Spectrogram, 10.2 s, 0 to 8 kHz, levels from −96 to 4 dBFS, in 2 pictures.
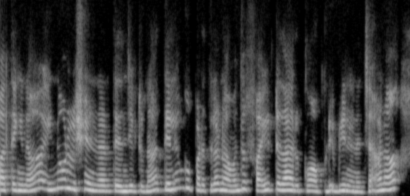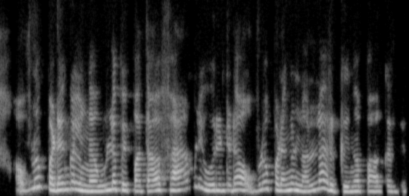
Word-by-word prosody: பார்த்தீங்கன்னா, 250 Hz, -2 st, +2 dB, 0.2 s
இன்னொரு 335 Hz, +4 st, +1 dB
விஷயம் 280 Hz, -2 st, +2 dB
என்னன்னு 220 Hz, 0 st, -1 dB
தெரிஞ்சுகிட்டன்னா, 210 Hz, +1 st, +1 dB, 0.2 s
தெலுங்கு 335 Hz, +6 st, 0 dB
படத்தில 250 Hz, +2 st, -1 dB
நான் 225 Hz, -2 st, +2 dB
வந்து 285 Hz, +5 st, 0 dB
ஃபைட் 250 Hz, +3 st, 0 dB
தான் 250 Hz, -1 st, +6 dB
இருக்கும் 225 Hz, -1 st, 0 dB
அப்பிடி, 210 Hz, +1 st, -3 dB
இப்படின்னு 225 Hz, -2 st, +1 dB
நினைச்சேன். 215 Hz, +4 st, -2 dB
ஆனா, 260 Hz, +2 st, +4 dB, 0.5 s
அவ்ளோ 335 Hz, +10 st, -2 dB
படங்கள்ங்க. 255 Hz, -4 st, +3 dB
உள்ள 260 Hz, +3 st, +2 dB
போய் 245 Hz, -2 st, -2 dB
பார்த்தா, 215 Hz, 0 st, -2 dB, 0.2 s
ஃபேமிலி 305 Hz, +8 st, -2 dB
ஓரியன்டடா 240 Hz, +2 st, -1 dB
அவ்ளோ 265 Hz, +8 st, -5 dB
படங்கள் 245 Hz, -2 st, +2 dB
நல்லா 260 Hz, +10 st, -1 dB
இருக்குங்க. 210 Hz, -2 st, -1 dB
பார்க்கறதுக்கு. 205 Hz, 0 st, -6 dB
240 Hz, 165 wpm, -23 LUFS, 220-265 Hz, 0.5 s, தான்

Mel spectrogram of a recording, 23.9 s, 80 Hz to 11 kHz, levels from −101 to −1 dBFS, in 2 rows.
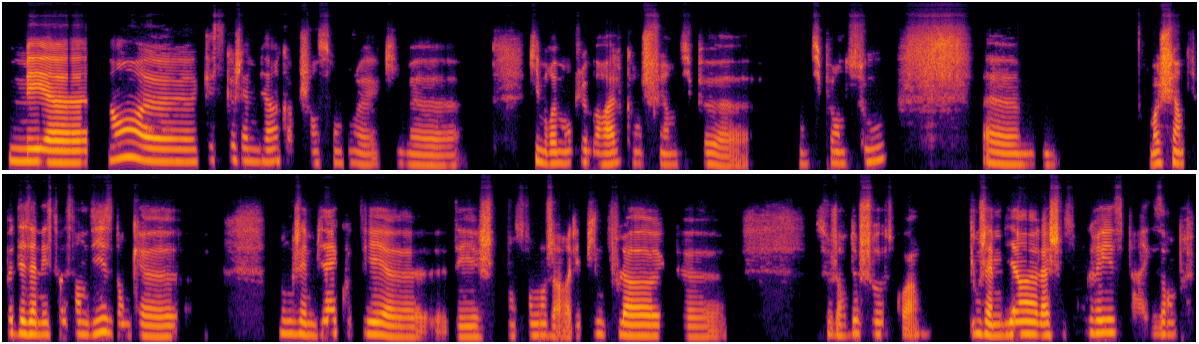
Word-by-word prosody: Mais 200 Hz, -1 st, +6 dB
heu, 185 Hz, 0 st, +7 dB, 0.3 s
non, 250 Hz, +3 st, +3 dB
heu, 200 Hz, -1 st, +2 dB
qu'est-ce 220 Hz, -1 st, -10 dB
que 230 Hz, -, -8 dB
j'aime 210 Hz, -2 st, -1 dB
bien 195 Hz, +1 st, -3 dB
comme -, -, -11 dB
chanson, 180 Hz, 0 st, -5 dB, 0.2 s
heu, 160 Hz, -1 st, -7 dB
qui 175 Hz, -, -6 dB
me 150 Hz, -2 st, -6 dB, 0.8 s
qui 205 Hz, -, -1 dB
me 185 Hz, -, -4 dB
remonte 175 Hz, +2 st, -4 dB
le 190 Hz, -, -5 dB
moral 165 Hz, +1 st, 0 dB
quand 175 Hz, -, -11 dB
je -, -, +5 dB
suis 165 Hz, -, -4 dB
un 160 Hz, 0 st, -8 dB
petit 160 Hz, -, -6 dB
peu, 170 Hz, -, -7 dB
heu, 145 Hz, -4 st, -4 dB, 0.7 s
un 165 Hz, -, -13 dB
petit 165 Hz, -, +3 dB
peu 180 Hz, -, -9 dB
en 175 Hz, -, -4 dB
dessous? 200 Hz, +6 st, -6 dB, 1.0 s
Hem 160 Hz, -2 st, -2 dB, 1.1 s
moi, 170 Hz, +2 st, 0 dB
je 180 Hz, -, +10 dB
suis -, -, +7 dB
un 170 Hz, -, +2 dB
petit -, -, -20 dB
peu 210 Hz, -, -3 dB
des 200 Hz, -1 st, +4 dB
années 185 Hz, -1 st, +4 dB
70, 200 Hz, +2 st, -2 dB
donc 175 Hz, -1 st, -8 dB
heu 160 Hz, -1 st, 0 dB, 1.1 s
donc 200 Hz, -1 st, -4 dB
j'aime 185 Hz, -2 st, +2 dB
bien 200 Hz, +4 st, +1 dB
écouter, 195 Hz, -3 st, 0 dB
heu, 155 Hz, -2 st, 0 dB, 0.4 s
des 155 Hz, 0 st, -3 dB
chansons, 175 Hz, +3 st, -1 dB
genre 170 Hz, -, -1 dB
les 165 Hz, -, -7 dB
Pink 195 Hz, -1 st, -3 dB
Floyd, 170 Hz, -2 st, +3 dB, 0.3 s
heu, 155 Hz, -, -6 dB, 1.0 s
ce -, -, -9 dB
genre 170 Hz, -, -4 dB
de 210 Hz, -, -2 dB
choses, 190 Hz, -1 st, +1 dB
quoi. -, -, -2 dB, 0.6 s
Ou -, -, -1 dB
j'aime 175 Hz, -3 st, +5 dB
bien, 195 Hz, +2 st, +5 dB
heu, -, -, +1 dB
la 175 Hz, 0 st, +5 dB
Chanson 180 Hz, +1 st, +6 dB
grise, 210 Hz, +1 st, +2 dB
par -, -, -12 dB
exemple, 190 Hz, 0 st, -8 dB
185 Hz, 170 wpm, -26 LUFS, 170-200 Hz, 1.1 s, je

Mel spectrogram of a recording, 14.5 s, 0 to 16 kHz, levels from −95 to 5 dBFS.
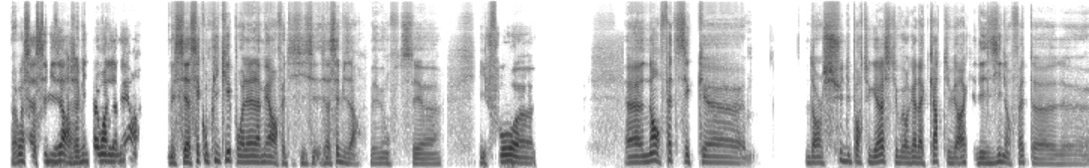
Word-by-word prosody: Bah -, -, -4 dB
moi 155 Hz, -, +2 dB
c'est -, -, +3 dB
assez 155 Hz, -, +3 dB
bizarre, 150 Hz, 0 st, +4 dB
j'habite 145 Hz, +6 st, -1 dB
pas 155 Hz, -, +3 dB
loin 155 Hz, 0 st, +7 dB
de 150 Hz, -, +1 dB
la 145 Hz, -, +1 dB
mer, 155 Hz, -, -3 dB, 0.5 s
mais -, -, -4 dB
c'est -, -, +6 dB
assez -, -, +5 dB
compliqué 175 Hz, +1 st, 0 dB
pour 140 Hz, -5 st, -1 dB
aller 135 Hz, -, +2 dB
à -, -, +3 dB
la 130 Hz, -1 st, +3 dB
mer 135 Hz, 0 st, +2 dB
en -, -, 0 dB
fait 115 Hz, -4 st, -8 dB
ici, 115 Hz, -, -6 dB
c'est 110 Hz, +3 st, -5 dB
c'est 115 Hz, -, -6 dB
assez 150 Hz, +7 st, +1 dB
bizarre, 115 Hz, -6 st, -7 dB
mais 110 Hz, -, -13 dB
bon, 110 Hz, 0 st, -11 dB
c'est, 105 Hz, -, -5 dB
heu, 105 Hz, 0 st, -8 dB, 0.6 s
il -, -, -8 dB
faut, 145 Hz, -2 st, +2 dB
heu 120 Hz, -1 st, -4 dB, 1.2 s
Heu, 130 Hz, +1 st, +2 dB
non, 160 Hz, +5 st, +5 dB
en 170 Hz, -, +3 dB
fait, 180 Hz, -, -2 dB
c'est 150 Hz, -, 0 dB
que 125 Hz, -3 st, -5 dB, 0.8 s
dans 125 Hz, 0 st, -2 dB
le 125 Hz, -, -7 dB
sud 165 Hz, +8 st, +4 dB
du 145 Hz, -, -7 dB
Portugal, 140 Hz, +1 st, 0 dB
si -, -, -1 dB
tu 130 Hz, -, -7 dB
veux 120 Hz, -, -7 dB
regardes 120 Hz, +1 st, -2 dB
la 115 Hz, -, +2 dB
carte, 150 Hz, +1 st, -1 dB
tu 120 Hz, -, -8 dB
verras 115 Hz, -1 st, 0 dB
qu'il 110 Hz, -, -16 dB
y -, -, -1 dB
a -, -, -1 dB
des 115 Hz, +4 st, -2 dB
îles 140 Hz, -3 st, -2 dB
en 110 Hz, -, -8 dB
fait, 135 Hz, +6 st, -9 dB
heu, 105 Hz, -2 st, -8 dB
de 95 Hz, 0 st, -16 dB
130 Hz, 255 wpm, -23 LUFS, 115-145 Hz, 1.2 s, loin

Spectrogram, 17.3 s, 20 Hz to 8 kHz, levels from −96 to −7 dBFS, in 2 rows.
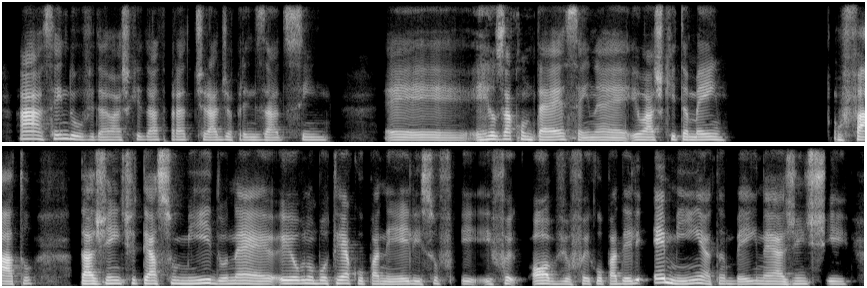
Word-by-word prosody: Ah, 215 Hz, -1 st, +6 dB
sem 220 Hz, +5 st, -3 dB
dúvida, 170 Hz, -5 st, -4 dB
eu 160 Hz, -, -5 dB
acho 155 Hz, 0 st, -7 dB
que 180 Hz, -, -9 dB
dá 170 Hz, 0 st, -5 dB
para 170 Hz, -1 st, -5 dB
tirar 160 Hz, -2 st, -3 dB
de 165 Hz, +2 st, -6 dB
aprendizado 155 Hz, -2 st, -5 dB
sim. 155 Hz, 0 st, -7 dB, 0.6 s
Eh, 145 Hz, -2 st, -3 dB
erros 185 Hz, +5 st, +1 dB
acontecem, 170 Hz, -4 st, +1 dB
né, 150 Hz, -2 st, -2 dB
eu 160 Hz, +1 st, -1 dB
acho 155 Hz, 0 st, +2 dB
que 180 Hz, -, -4 dB
também 165 Hz, -2 st, -1 dB, 1.1 s
o -, -, -3 dB
fato 160 Hz, +3 st, +5 dB, 0.5 s
da 165 Hz, -1 st, +8 dB
gente 180 Hz, +3 st, 0 dB
ter 180 Hz, 0 st, +1 dB
assumido, 170 Hz, +1 st, +2 dB
né, 165 Hz, -2 st, +2 dB
eu 180 Hz, 0 st, +4 dB
não 185 Hz, -1 st, +1 dB
botei 175 Hz, +1 st, 0 dB
a 180 Hz, -, +4 dB
culpa 160 Hz, -2 st, -3 dB
nele, 150 Hz, +1 st, 0 dB
isso 150 Hz, +4 st, -5 dB, 0.2 s
e 150 Hz, -1 st, -6 dB
e -, -, -7 dB
foi 170 Hz, +4 st, -3 dB
óbvio 155 Hz, -3 st, +3 dB
foi 160 Hz, +4 st, -4 dB
culpa 155 Hz, 0 st, -1 dB
dele, 165 Hz, +5 st, -1 dB
e 230 Hz, +1 st, +6 dB
minha 180 Hz, -2 st, +1 dB
também, 155 Hz, 0 st, -4 dB
né, 155 Hz, -2 st, 0 dB
a 150 Hz, -, +2 dB
gente 155 Hz, -1 st, -3 dB
160 Hz, 165 wpm, -25 LUFS, 155-175 Hz, 1.1 s, da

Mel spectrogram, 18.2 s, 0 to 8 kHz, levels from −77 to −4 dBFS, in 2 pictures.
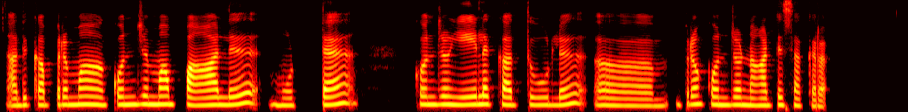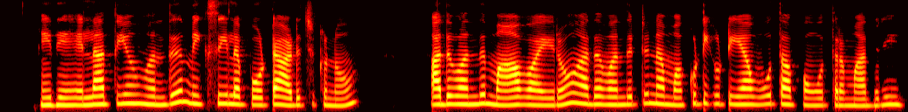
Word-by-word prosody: அதுக்கப்புறமா 200 Hz, +2 st, -1 dB, 0.3 s
கொஞ்சமா 215 Hz, +1 st, +2 dB, 0.2 s
பாலு, 200 Hz, +2 st, +4 dB, 0.4 s
முட்ட, 190 Hz, +1 st, -9 dB, 1.0 s
கொஞ்ச 215 Hz, 0 st, 0 dB, 0.2 s
ஏலக்காய் 210 Hz, -2 st, 0 dB
தூளு 200 Hz, +1 st, -2 dB, 0.3 s
ஆ, -, -, +1 dB, 0.7 s
அப்புறம் 220 Hz, +2 st, -2 dB
கொஞ்ச 205 Hz, 0 st, 0 dB
நாட்டு 190 Hz, +1 st, 0 dB
சக்கர. 180 Hz, -2 st, -5 dB, 1.3 s
இது 200 Hz, 0 st, 0 dB, 0.2 s
எல்லாத்தையும் 220 Hz, +4 st, +2 dB
வந்து 210 Hz, +3 st, -1 dB, 0.2 s
மிக்ஸியில 230 Hz, 0 st, 0 dB
போட்டு 200 Hz, +1 st, +2 dB
அடிச்சுக்கணும். 195 Hz, 0 st, -3 dB, 0.9 s
அது 220 Hz, +1 st, +3 dB
வந்து 220 Hz, +2 st, +2 dB, 0.2 s
மாவாயிரும். 200 Hz, +2 st, +3 dB
அத 215 Hz, -, -1 dB, 0.2 s
வந்துட்டு 210 Hz, +3 st, -4 dB
நம்ம 205 Hz, -3 st, +1 dB
குட்டி, 245 Hz, 0 st, -4 dB
குட்டியா 215 Hz, -1 st, 0 dB, 0.2 s
ஊத்தாப்பம் 210 Hz, -4 st, 0 dB
ஊத்துற 185 Hz, 0 st, -4 dB
மாதிரி 180 Hz, +4 st, -3 dB
205 Hz, 95 wpm, -22 LUFS, 195-220 Hz, 1.3 s, பாலு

